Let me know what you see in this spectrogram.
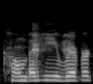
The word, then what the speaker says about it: Combahee: Well, and some of the examples you give in addition to Soulfire Farm are the Combahee River, am I saying that right? Combahee River Community? – I think you got it.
